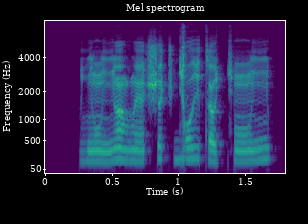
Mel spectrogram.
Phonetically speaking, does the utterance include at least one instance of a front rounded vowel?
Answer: yes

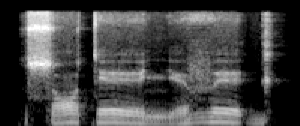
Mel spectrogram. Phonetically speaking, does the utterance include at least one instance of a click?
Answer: no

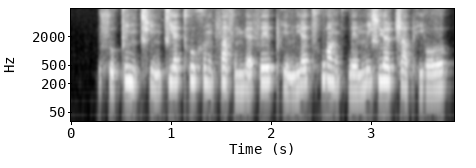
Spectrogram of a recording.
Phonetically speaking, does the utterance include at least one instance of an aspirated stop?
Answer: yes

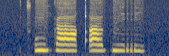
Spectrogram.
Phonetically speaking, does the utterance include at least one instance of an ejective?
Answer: yes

